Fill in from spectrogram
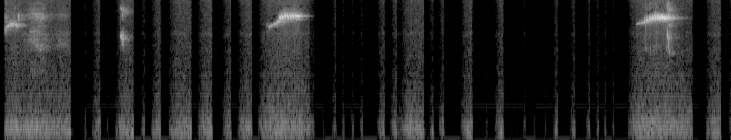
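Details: Young captive Blue-crowned hanging parrot, a new decoy bird learning its song and said to copy nearby birds, gives three thin, very high whistled notes, each with a quick downward flick, over soft low clicking and tapping.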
